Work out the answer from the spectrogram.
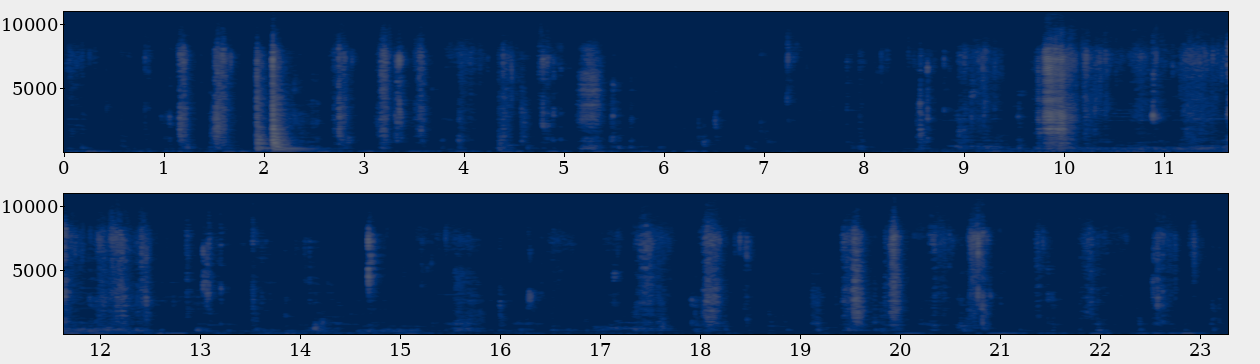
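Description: A person chewing mouthfuls of rice and daal eaten by hand, close and fairly faint: many small wet mouth clicks and smacks, louder about two seconds in and again about ten seconds in.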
